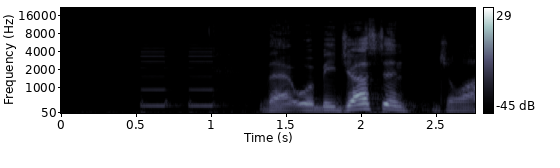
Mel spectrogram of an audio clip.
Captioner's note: buzzer beeps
